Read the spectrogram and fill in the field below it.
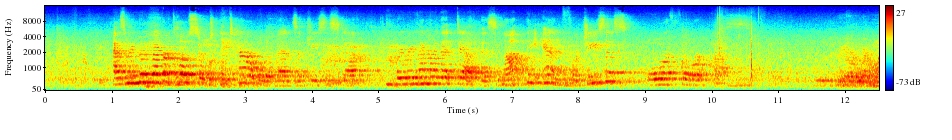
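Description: A woman reads aloud in a calm voice in a reverberant hall.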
